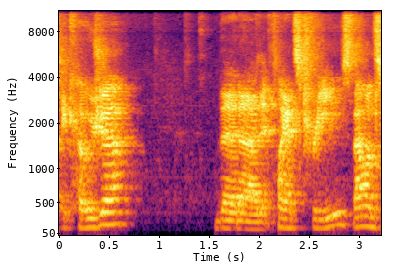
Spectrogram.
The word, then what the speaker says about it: Ecosia: Oh, there's one called, I think it's pronounced Ecosia, that plants trees. That one's fun too. Ecosia.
